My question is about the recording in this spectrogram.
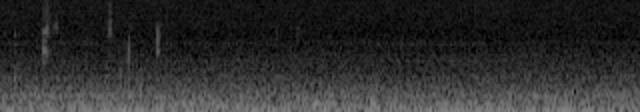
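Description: Faint steady low hum of background noise, with a few brief faint high chirps about half a second in.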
